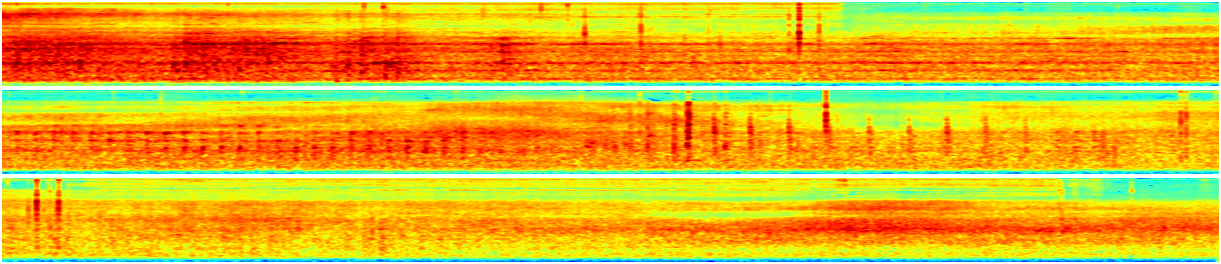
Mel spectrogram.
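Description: Tail end of a double-stack intermodal freight train rolling away on steel rails. Steady wheel squeal is heard in the first few seconds, then the rumble of the wheels fades slowly as the last well car recedes.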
